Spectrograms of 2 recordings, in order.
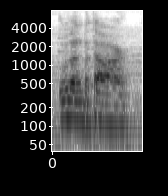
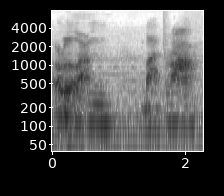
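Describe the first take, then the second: First: The opening syllable uses a plain L sound. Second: The opening syllable uses a rolled R sound. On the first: The speaker calls it wrong. "not the right pronunciation" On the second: The speaker calls it right. "the U L is kind of a rolling R into the An"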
